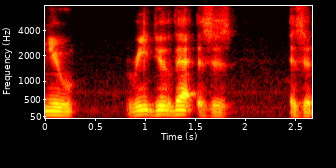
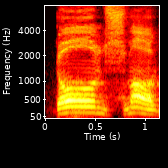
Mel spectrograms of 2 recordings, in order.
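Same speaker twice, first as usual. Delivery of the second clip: Yul Brynner; 6 semitones higher, 7 dB louder than usual. Retold or imitated. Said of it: "I'm Yul Brynner".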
